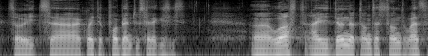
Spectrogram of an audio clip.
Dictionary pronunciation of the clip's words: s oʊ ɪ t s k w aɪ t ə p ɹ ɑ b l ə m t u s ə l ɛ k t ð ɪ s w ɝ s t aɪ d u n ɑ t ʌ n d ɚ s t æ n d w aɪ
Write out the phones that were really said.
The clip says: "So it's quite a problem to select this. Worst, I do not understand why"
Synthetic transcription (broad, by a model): s oʊ ɪ t s k w aɪ t ə p ɹ ɑ b l ə m t u s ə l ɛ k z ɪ s w ɝ s t aɪ d u n ɑ t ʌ n d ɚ s t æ n d w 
